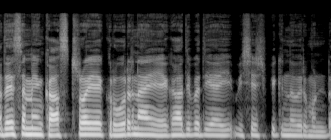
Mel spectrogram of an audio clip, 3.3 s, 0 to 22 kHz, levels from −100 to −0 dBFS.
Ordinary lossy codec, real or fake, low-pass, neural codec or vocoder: none; real; 14.4 kHz; none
